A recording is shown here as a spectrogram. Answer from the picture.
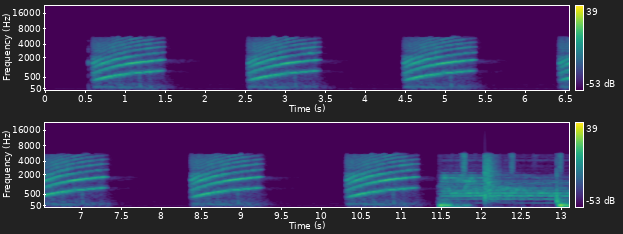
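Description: A synthesized alarm-like tone that sweeps upward in pitch for about a second, sounding six times at two-second intervals with silence between. Electronic music with a heavy bass begins near the end.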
